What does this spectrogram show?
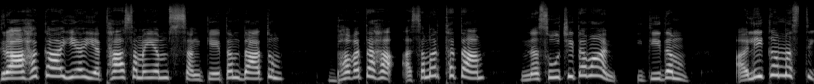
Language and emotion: Sanskrit, angry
